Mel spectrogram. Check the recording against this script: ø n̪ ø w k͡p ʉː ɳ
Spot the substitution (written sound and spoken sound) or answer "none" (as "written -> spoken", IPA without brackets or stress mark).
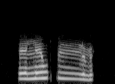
none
